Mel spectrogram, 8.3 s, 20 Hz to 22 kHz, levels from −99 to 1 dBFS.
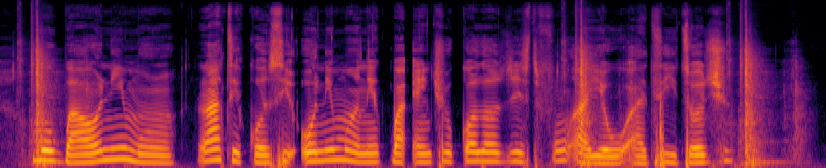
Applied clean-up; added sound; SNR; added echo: none; Microwave oven; 11 dB; none.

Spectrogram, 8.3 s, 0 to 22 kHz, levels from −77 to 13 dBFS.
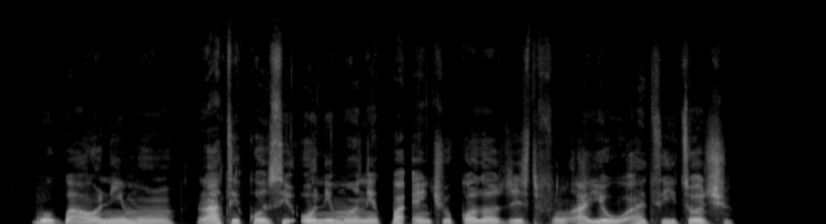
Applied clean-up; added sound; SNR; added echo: neural mask model DeepFilterNet 3.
